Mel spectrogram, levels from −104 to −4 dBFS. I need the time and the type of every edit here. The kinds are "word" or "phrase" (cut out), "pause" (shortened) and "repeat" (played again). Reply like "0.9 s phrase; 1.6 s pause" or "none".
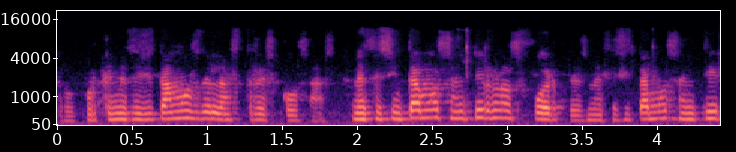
1.9 s pause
